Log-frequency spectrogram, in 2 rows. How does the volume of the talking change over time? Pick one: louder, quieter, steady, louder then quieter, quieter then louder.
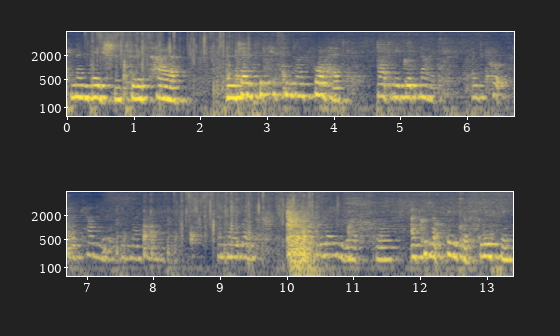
quieter then louder.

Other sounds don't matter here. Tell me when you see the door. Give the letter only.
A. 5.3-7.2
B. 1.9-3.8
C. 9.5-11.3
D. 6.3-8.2
C.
